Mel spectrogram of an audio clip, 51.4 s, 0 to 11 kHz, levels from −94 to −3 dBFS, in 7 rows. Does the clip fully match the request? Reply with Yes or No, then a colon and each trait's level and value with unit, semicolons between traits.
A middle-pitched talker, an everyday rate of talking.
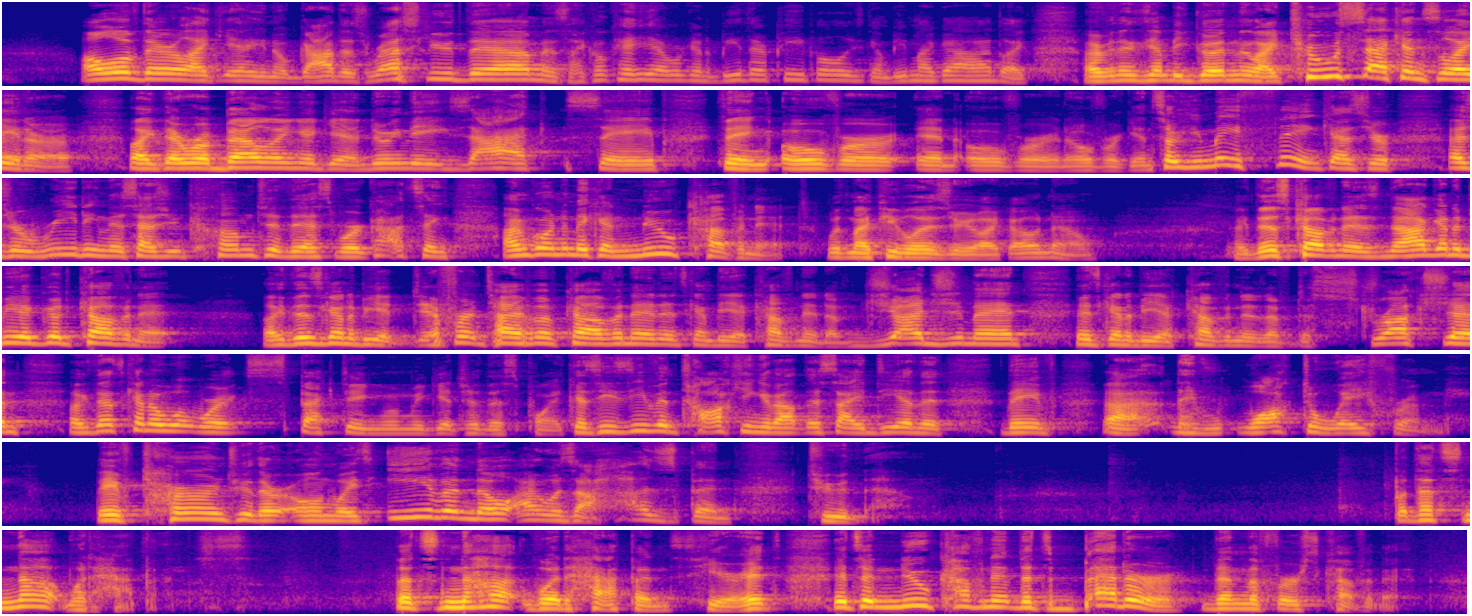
No: medium, 160 Hz; fast, 215 wpm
